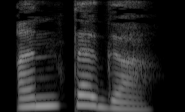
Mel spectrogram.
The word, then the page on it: ಅಂದಿಕೊ: Kannada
